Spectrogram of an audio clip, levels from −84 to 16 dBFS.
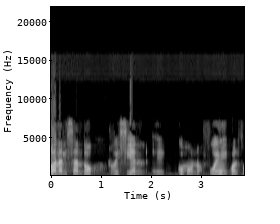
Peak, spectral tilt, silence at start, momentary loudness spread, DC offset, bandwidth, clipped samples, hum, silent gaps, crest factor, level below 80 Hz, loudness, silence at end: -6 dBFS; 0.5 dB/octave; 0 s; 16 LU; under 0.1%; 16 kHz; under 0.1%; none; none; 18 dB; -56 dBFS; -22 LUFS; 0 s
